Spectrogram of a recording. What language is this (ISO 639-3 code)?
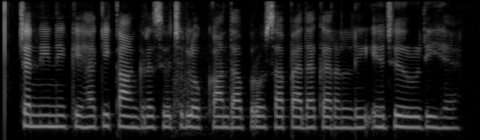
pan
